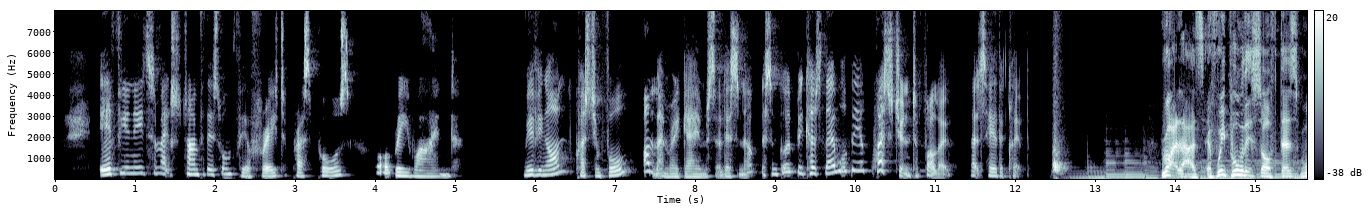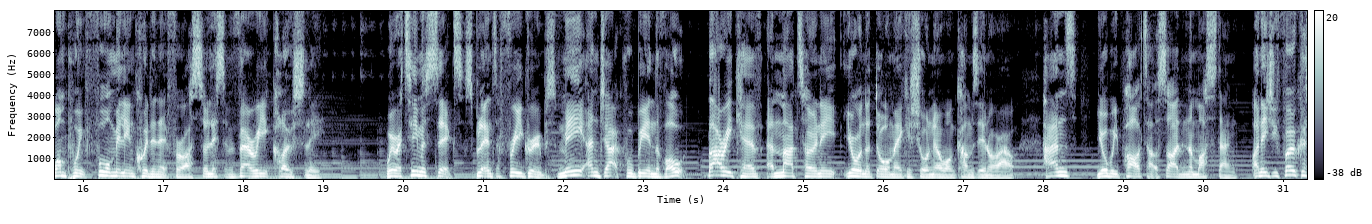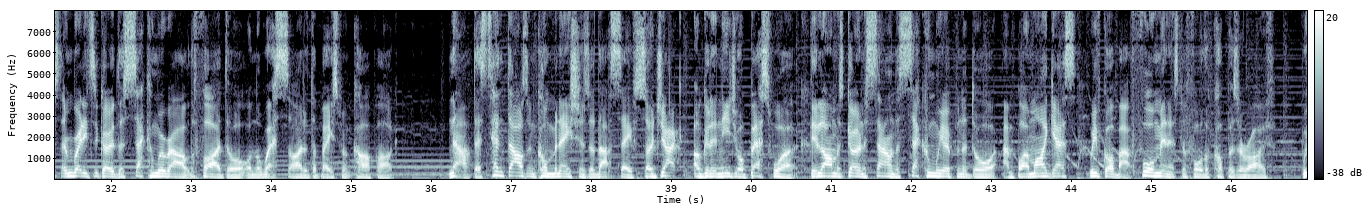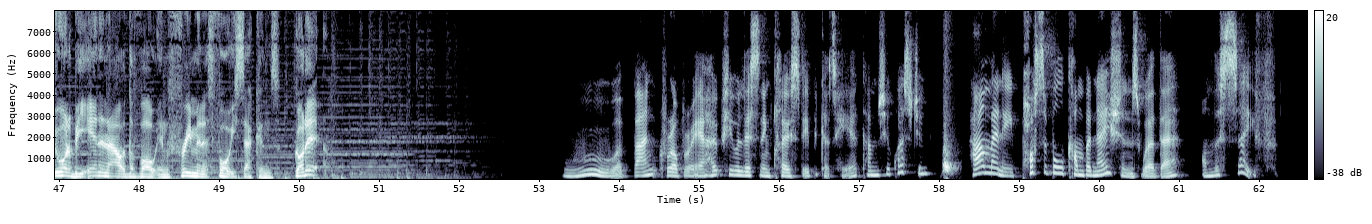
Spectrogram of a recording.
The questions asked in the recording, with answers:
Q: How many possible combinations were there on the safe?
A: The answer is 10,000 possible combinations on that safe.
